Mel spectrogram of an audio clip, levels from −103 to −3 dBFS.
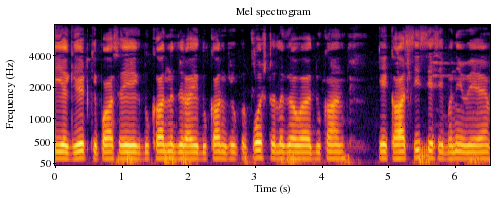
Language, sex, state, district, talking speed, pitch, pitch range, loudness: Hindi, male, Rajasthan, Bikaner, 220 wpm, 145 Hz, 145-150 Hz, -17 LUFS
